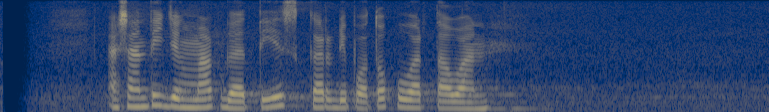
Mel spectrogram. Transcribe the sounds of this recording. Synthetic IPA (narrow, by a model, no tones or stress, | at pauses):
ʔaʃant̪id͡ʒɨŋmak̚ɡat̪ɪskɨrdipɔt̪ɔkuwart̪awan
